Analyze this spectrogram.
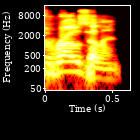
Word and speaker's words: Rosalind: Is that how you say your name? Is it Rosa? How you pronounce it? I'm sorry. Is it Rosalie? But anyway, it's Rosalind. Rosalind.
